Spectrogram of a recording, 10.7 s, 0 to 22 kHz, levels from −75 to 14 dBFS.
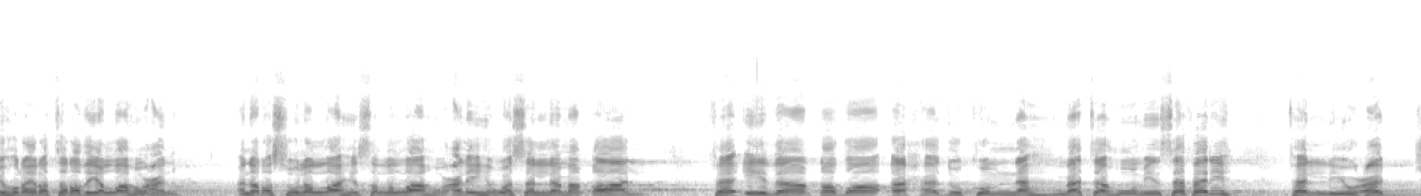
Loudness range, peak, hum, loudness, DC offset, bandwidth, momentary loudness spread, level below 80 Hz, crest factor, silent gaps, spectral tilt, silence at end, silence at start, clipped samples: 2 LU; -12 dBFS; none; -26 LUFS; under 0.1%; 14 kHz; 7 LU; -70 dBFS; 14 dB; none; -4.5 dB/octave; 0 s; 0 s; under 0.1%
